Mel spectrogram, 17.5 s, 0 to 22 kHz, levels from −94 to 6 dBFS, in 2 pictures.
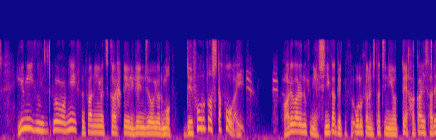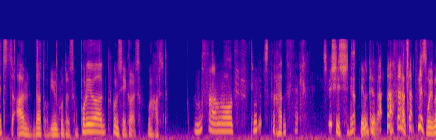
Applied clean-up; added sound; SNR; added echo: neural diffusion model UNIVERSE++.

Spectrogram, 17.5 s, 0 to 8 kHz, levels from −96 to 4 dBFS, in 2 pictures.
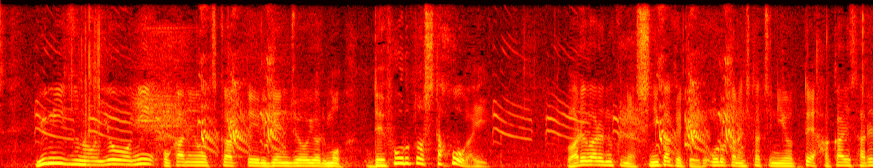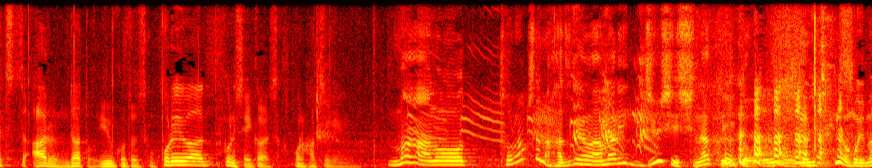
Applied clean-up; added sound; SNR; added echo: none; Bird; 11 dB; none.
